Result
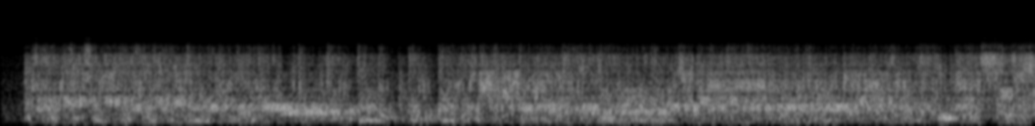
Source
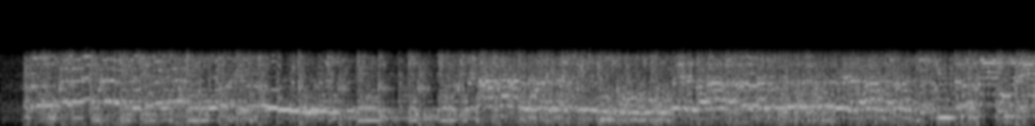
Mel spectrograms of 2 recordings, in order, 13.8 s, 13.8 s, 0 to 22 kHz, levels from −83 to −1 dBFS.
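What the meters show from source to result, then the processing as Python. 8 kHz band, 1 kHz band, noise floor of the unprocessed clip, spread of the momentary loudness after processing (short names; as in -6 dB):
n/a, -4.5 dB, -39 dBFS, 5 LU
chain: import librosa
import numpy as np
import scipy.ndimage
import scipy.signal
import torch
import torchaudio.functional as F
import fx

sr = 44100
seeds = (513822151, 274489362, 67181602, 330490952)

y = fx.high_shelf(x, sr, hz=3400.0, db=-7.0)
y = fx.noise_vocoder(y, sr, seeds[0], bands=16)
y = F.gain(torch.from_numpy(y), -3.5).numpy()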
